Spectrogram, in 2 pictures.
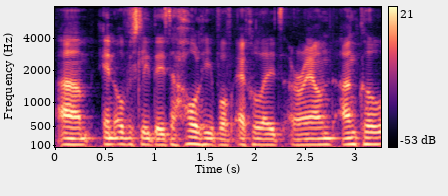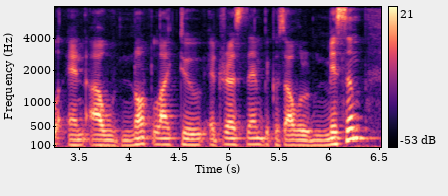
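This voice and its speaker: A man's voice: mid-range voice, flat delivery, brisk. A man hosting an interview in a friendly, respectful, chatty way. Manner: friendly, respectful, chatty, calls guest uncle. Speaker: interview host. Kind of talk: casual interview.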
